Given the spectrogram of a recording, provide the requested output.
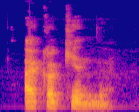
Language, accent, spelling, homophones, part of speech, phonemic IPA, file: French, Canada, acoquines, acoquine / acoquinent, verb, /a.kɔ.kin/, LL-Q150 (fra)-acoquines.wav
- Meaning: second-person singular present indicative/subjunctive of acoquiner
